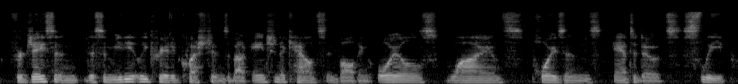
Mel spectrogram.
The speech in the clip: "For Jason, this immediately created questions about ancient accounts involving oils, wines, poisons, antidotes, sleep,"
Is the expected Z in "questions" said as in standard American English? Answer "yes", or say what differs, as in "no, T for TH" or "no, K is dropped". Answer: yes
